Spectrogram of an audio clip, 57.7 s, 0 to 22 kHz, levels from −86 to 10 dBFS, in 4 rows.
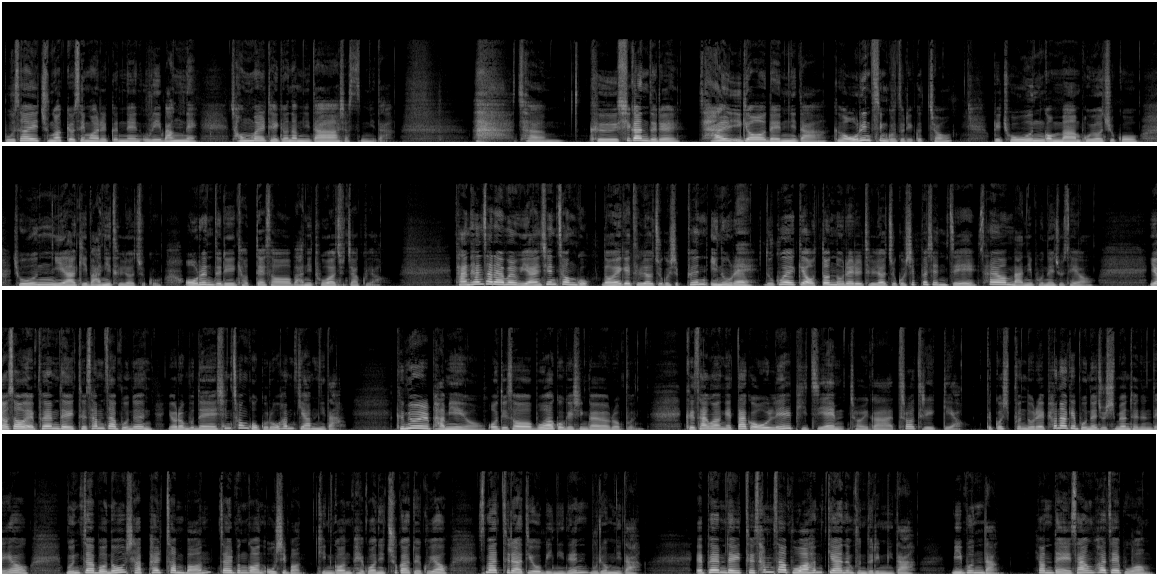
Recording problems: none

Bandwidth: 16 kHz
